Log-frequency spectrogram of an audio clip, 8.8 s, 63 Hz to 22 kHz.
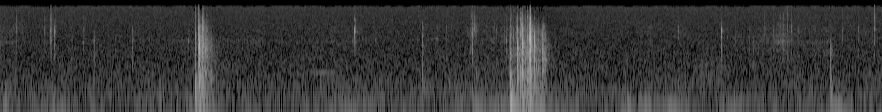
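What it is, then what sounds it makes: Bar of soap being shaved with a blade. A utility knife blade shaves slices off a solid, rectangular, translucent red bar of soap with dark spots, held in the palm. Seven sharp, crisp scraping cuts ring out irregularly against a quiet hiss. The strongest cuts fall near the 2-second mark and in a longer burst around 5 seconds, each dying away almost instantly.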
